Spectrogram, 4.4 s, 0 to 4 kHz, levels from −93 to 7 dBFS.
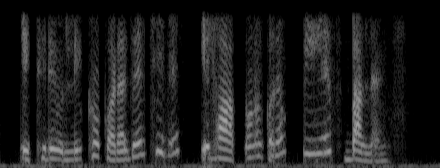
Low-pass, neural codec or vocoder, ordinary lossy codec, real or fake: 3.6 kHz; codec, 24 kHz, 1.5 kbps, HILCodec; none; fake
